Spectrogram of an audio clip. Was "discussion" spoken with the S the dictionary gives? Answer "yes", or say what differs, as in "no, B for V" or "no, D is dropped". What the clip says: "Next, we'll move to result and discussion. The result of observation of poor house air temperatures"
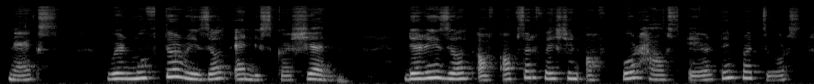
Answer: yes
